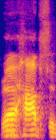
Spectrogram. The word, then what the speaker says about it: Robson: Like when they interviewed Robson Gracie, or Robson Gracie, Hobson. I said it right. Hobson, right.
